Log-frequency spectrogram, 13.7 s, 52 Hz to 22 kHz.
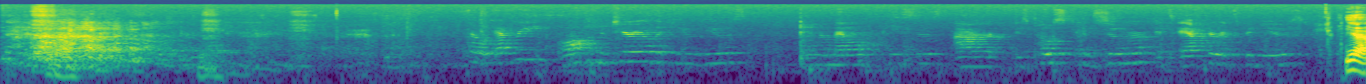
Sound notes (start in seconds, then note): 0.0 laughter; 5.0 voiceover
